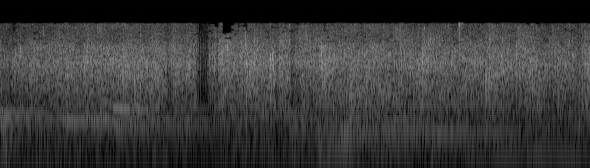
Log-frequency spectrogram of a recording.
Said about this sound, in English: And why don't we just give all of the guests a hand clap?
